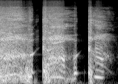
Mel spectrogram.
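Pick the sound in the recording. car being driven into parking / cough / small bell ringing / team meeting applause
cough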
